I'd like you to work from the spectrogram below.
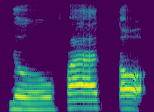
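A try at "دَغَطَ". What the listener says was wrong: Bukan fa, ini go. Dogoto.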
